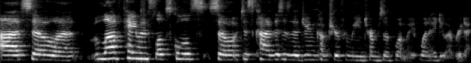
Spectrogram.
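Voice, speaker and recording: A woman speaks at a fairly quick pace with a fairly high pitch and a bright, sharp tone. The background is quiet. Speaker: software sales manager presenting; presenter. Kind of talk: webinar presentation. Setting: video call webinar. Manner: fast; hesitant, many fillers. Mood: friendly, upbeat. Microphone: video call.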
